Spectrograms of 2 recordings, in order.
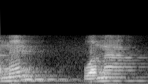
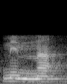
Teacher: مما أصلها من وما، ثم أدغمت النون في الميم فصارت مما · Shown in: second take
